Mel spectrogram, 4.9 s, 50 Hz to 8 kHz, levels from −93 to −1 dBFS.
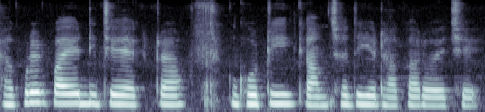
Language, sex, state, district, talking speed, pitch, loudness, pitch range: Bengali, female, West Bengal, Cooch Behar, 110 wpm, 195 Hz, -15 LUFS, 185-210 Hz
